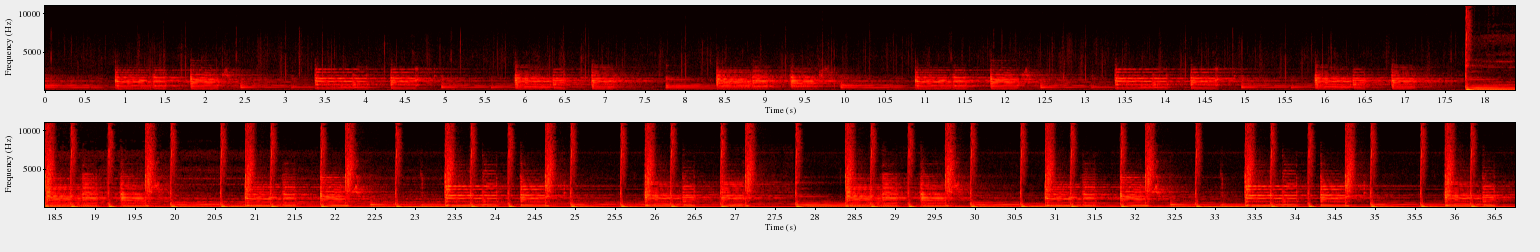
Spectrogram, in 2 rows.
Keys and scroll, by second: 25.2 u, 34.4 super+s.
